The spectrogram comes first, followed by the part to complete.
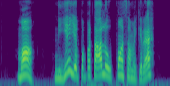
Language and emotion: Tamil, angry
